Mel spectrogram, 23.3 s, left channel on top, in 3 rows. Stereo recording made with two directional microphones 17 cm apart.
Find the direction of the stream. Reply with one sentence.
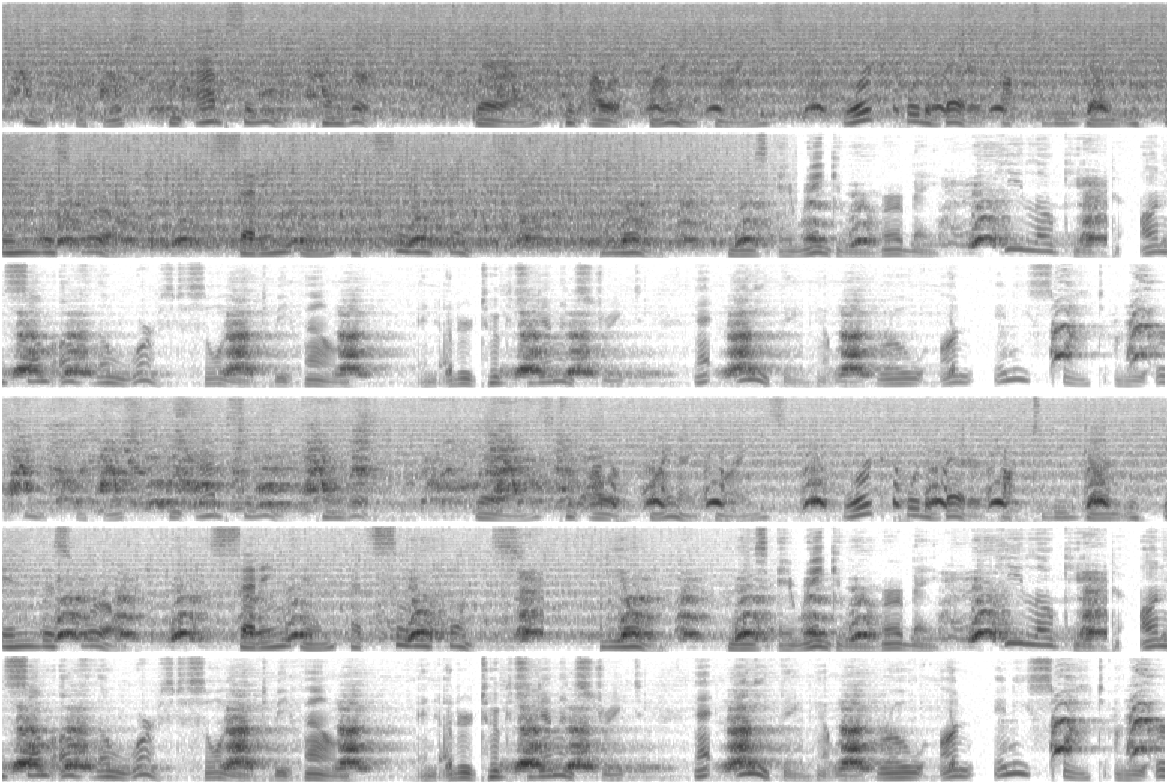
You can hear the stream on the left.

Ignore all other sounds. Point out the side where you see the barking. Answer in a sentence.
In this clip you hear the barking on the right.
